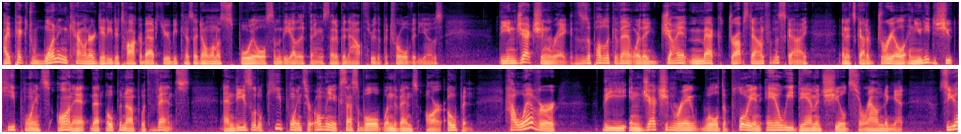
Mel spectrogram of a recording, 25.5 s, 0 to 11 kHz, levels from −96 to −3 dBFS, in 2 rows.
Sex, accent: male, American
